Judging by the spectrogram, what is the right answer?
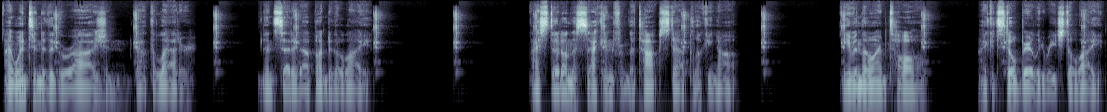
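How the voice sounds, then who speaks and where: A man narrating a scripted first-person horror story in a measured, deliberate way with dramatic pauses. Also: very deep voice, warm tone.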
